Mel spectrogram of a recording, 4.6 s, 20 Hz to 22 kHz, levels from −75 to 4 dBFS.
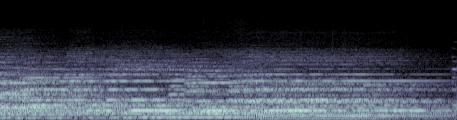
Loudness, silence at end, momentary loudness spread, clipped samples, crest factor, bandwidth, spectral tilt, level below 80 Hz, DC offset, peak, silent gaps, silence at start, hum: -17 LUFS; 0 s; 5 LU; under 0.1%; 12 dB; 7.8 kHz; -8.5 dB/octave; -44 dBFS; under 0.1%; -4 dBFS; none; 0 s; none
